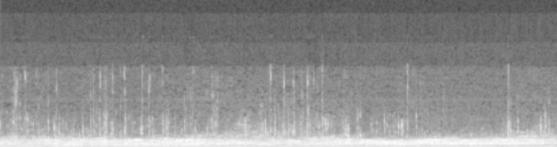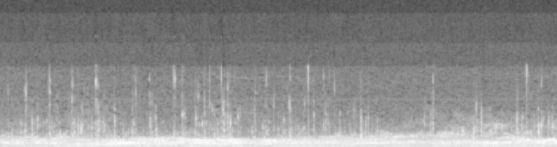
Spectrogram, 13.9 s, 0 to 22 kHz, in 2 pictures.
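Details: Belugas heard underwater from a boat hydrophone cam on July 16: a dense chorus of wavering, warbling whistles and rapid clicking crackles layered over one another, with a steady low engine hum beneath.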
